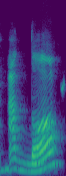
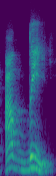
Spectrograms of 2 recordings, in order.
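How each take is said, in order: First: The word ends with an a vowel. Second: The word ends with an i vowel.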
